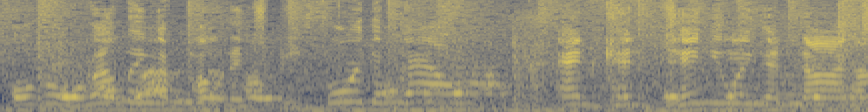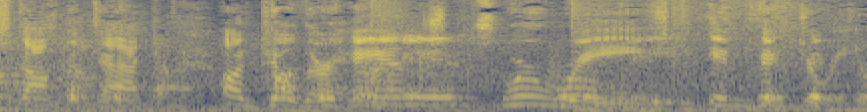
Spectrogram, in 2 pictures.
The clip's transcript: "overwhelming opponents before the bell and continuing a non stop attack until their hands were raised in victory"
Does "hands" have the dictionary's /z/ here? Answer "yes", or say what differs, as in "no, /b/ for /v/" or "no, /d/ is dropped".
yes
